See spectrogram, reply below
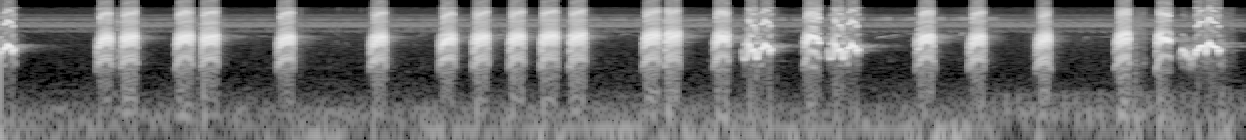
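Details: Sooty-headed bulbul in full song, used as a lure for wild bulbuls: long run of sharp harsh chips spaced roughly half a second apart, broken by a few liquid, slurred whistled notes.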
